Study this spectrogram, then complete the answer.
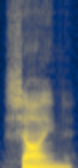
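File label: "shine", English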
